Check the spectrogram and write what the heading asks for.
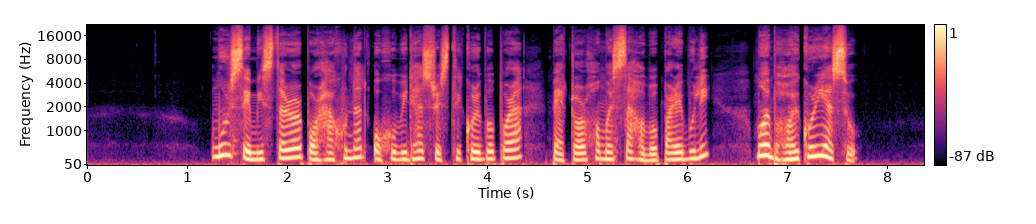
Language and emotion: Assamese, fearful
